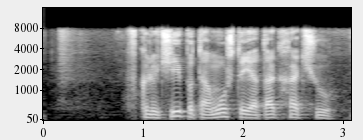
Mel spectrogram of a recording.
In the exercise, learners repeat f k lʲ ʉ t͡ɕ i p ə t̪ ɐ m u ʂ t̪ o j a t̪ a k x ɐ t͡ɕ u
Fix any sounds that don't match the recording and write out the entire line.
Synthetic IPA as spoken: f k lʲ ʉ t͡ɕ i p ə t̪ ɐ m u ʂ t̪ o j a t̪ a k x ɐ t͡ɕ u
